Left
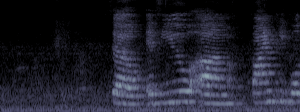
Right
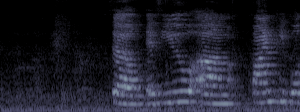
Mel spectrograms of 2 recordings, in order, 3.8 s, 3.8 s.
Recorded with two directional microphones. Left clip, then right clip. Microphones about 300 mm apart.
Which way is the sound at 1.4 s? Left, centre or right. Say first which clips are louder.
Even; centre.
